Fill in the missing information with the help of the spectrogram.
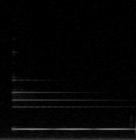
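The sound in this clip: A bell chime struck once during a trance induction, ringing on as one clear, sustained tone that swells and fades gently in slow waves. It stays quiet throughout, with no voices.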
